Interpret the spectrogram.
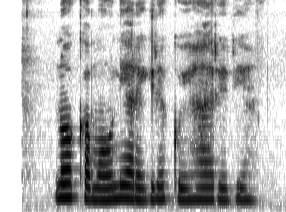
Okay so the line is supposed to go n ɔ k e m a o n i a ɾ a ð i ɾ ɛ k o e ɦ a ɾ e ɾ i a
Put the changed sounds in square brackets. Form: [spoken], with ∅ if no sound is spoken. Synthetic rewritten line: n ɔ k [a] m a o n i a ɾ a [ɣ] i ɾ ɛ k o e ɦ a ɾ e ɾ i a

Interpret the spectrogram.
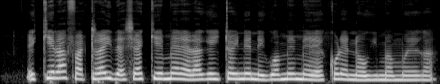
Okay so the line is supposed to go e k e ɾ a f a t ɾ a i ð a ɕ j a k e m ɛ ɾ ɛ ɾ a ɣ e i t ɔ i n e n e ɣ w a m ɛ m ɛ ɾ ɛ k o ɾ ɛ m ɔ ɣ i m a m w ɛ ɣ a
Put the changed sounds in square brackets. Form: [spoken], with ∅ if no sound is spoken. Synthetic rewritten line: e k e ɾ a f a t ɾ a i ð a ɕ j a k e m ɛ ɾ ɛ ɾ a ɣ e i t ɔ i n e n e ɣ w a m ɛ m ɛ ɾ ɛ k o ɾ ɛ [n] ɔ ɣ i m a m w ɛ ɣ a

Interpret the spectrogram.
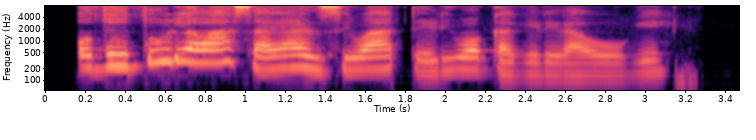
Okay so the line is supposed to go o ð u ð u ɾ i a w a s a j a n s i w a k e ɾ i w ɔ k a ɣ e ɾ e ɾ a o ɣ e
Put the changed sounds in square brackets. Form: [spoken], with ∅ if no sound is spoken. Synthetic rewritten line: o ð u ð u ɾ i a w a s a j a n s i w a [t] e ɾ i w ɔ [ɡ] a ɣ e ɾ e ɾ a o ɣ e

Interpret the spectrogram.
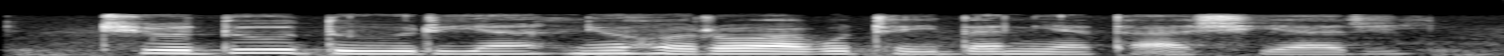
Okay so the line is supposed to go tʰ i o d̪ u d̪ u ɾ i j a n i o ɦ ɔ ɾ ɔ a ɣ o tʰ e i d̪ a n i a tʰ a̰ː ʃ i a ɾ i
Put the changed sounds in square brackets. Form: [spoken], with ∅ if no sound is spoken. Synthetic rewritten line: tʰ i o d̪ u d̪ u ɾ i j a n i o ɦ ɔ ɾ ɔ a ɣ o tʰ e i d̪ a n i a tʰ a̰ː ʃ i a ɾ i

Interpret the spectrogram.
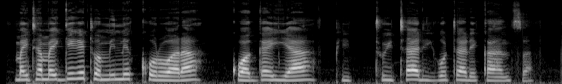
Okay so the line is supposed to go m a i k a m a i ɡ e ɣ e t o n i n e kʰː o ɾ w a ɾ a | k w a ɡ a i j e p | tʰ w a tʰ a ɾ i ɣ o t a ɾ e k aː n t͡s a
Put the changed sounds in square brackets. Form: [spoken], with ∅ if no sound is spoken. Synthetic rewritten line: m a i [t] a m a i ɡ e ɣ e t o [m] i n e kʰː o ɾ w a ɾ a | k w a ɡ a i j [a] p | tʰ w [i] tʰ a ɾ i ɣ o t a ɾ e k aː n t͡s a

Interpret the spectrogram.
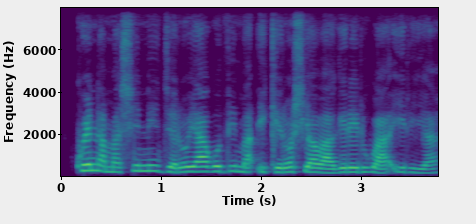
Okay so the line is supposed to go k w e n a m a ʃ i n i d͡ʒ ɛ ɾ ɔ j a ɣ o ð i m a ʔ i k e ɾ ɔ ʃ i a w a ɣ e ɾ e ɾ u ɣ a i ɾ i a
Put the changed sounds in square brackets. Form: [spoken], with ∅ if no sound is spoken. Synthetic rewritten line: k w e n a m a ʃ i n i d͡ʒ ɛ ɾ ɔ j a ɣ o ð i m a ʔ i k e ɾ ɔ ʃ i a w a ɣ e ɾ e ɾ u [w] a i ɾ i a

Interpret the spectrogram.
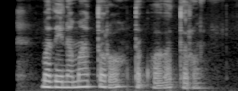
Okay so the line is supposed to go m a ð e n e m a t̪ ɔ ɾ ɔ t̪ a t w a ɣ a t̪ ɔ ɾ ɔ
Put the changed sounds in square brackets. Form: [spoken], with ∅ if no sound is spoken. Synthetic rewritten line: m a ð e n [a] m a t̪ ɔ ɾ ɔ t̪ a [k] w a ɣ a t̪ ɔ ɾ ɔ

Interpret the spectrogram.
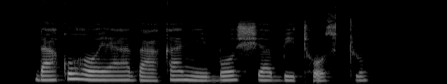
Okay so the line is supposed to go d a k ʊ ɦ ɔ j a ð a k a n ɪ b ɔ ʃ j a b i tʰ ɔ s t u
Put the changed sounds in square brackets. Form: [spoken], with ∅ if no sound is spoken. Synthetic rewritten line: d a k ʊ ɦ ɔ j a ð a k a [ɲ] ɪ b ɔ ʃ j a b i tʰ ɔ s t u

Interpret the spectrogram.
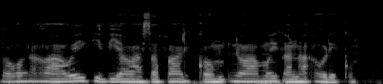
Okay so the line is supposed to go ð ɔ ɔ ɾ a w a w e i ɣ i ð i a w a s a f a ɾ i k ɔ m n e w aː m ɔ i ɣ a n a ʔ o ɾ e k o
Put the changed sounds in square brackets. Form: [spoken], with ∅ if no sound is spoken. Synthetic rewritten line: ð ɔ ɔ ɾ a w a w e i ɣ i ð i a w a s a f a ɾ i k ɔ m n e w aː m [o] i ɣ a n a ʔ o ɾ e k o

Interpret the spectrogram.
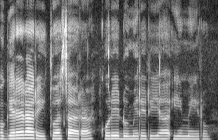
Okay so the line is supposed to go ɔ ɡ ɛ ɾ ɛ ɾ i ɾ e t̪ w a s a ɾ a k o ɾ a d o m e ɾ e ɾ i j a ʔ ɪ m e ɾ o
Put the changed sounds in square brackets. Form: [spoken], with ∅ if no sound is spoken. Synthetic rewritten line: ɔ ɡ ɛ ɾ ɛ ɾ [a] ɾ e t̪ w a s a ɾ a k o ɾ [e] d o m e ɾ e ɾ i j a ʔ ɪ m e ɾ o

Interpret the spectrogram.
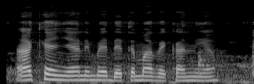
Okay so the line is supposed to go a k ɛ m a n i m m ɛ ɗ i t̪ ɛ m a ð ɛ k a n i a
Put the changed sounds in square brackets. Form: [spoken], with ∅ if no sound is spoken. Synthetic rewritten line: a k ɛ [ɲ] a n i m [b] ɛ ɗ [ɛ] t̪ ɛ m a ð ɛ k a n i a

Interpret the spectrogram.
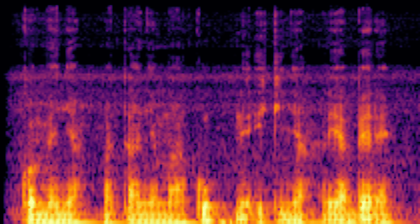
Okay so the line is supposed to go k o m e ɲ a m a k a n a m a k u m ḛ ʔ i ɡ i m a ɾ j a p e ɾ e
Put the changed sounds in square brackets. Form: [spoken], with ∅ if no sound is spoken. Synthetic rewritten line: k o m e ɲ a m a [t] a [ɲ] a m a k u [n] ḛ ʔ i [k] i [ɲ] a ɾ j a [b] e ɾ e

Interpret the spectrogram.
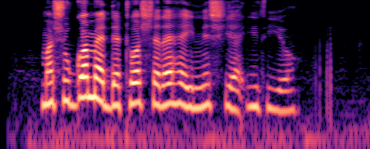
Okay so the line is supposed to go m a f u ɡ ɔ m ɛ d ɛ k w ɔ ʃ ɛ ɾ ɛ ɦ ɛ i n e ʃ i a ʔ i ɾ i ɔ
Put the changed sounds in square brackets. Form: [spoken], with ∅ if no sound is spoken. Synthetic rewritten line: m a [ʃ] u ɡ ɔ m ɛ d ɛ [t] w ɔ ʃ ɛ ɾ ɛ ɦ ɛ i n e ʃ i a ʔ i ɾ i ɔ

